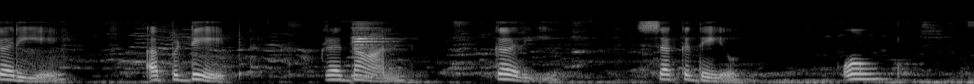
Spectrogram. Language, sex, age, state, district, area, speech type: Dogri, female, 30-45, Jammu and Kashmir, Jammu, urban, read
